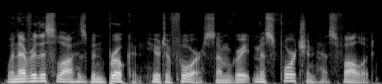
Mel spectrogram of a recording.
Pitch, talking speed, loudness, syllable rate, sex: 115 Hz, 190 wpm, -18 LUFS, 6.6 syllables/s, male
